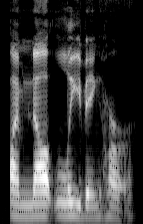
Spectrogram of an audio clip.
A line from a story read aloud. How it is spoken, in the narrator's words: Wuyin says gruffly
